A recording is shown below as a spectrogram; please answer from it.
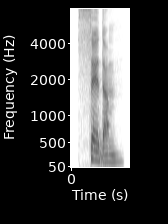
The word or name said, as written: sedam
